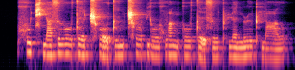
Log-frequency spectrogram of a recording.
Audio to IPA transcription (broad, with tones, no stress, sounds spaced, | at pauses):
x u˥˨ t͡ɕʰ j ä˨˦ s ɹ̩˦ o˨˦ ʊ̯ t̪ e˨˦ ɪ̯ ʈ͡ʂʰ o̰˨˩ ʊ̯ t̪ i˨˦ n ʈ͡ʂʰ ɤ˦ p j o˨˦ ʊ̯ x w ɑ˥˨ ŋ k o˥˨ ʊ̯ t̪ ḛ˨˩ ɪ̯ s ɹ̩˨˦ pʰ ɥ ɛ˨˦ n ɻ ɻ̩˥˨ pʰ j ɑ˨˦ ʊ̯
